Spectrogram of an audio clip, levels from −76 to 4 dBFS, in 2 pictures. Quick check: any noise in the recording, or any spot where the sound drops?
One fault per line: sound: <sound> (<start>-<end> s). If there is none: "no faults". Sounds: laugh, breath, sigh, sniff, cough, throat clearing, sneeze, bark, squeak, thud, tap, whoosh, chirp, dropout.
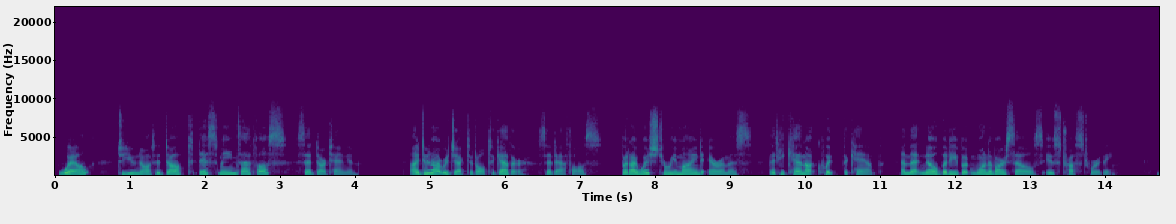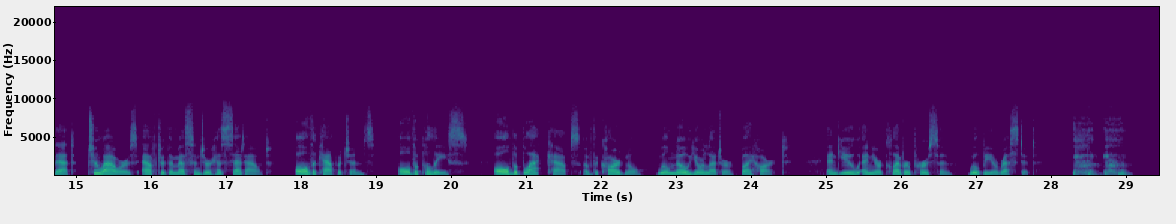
sound: cough (28.3-29.1 s)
